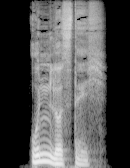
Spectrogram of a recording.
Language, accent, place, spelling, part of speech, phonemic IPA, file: German, Germany, Berlin, unlustig, adjective, /ˈʊnlʊstɪç/, De-unlustig.ogg
- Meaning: 1. reluctant, disinclined 2. joyless, lustless 3. unfunny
